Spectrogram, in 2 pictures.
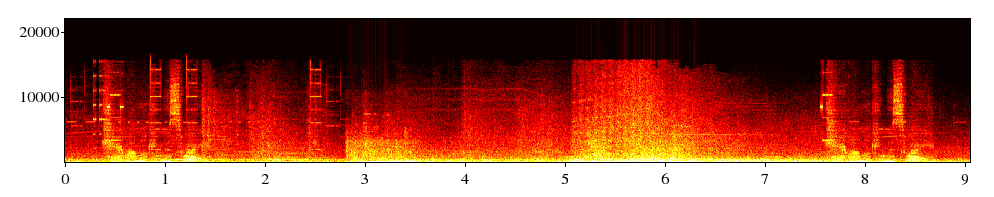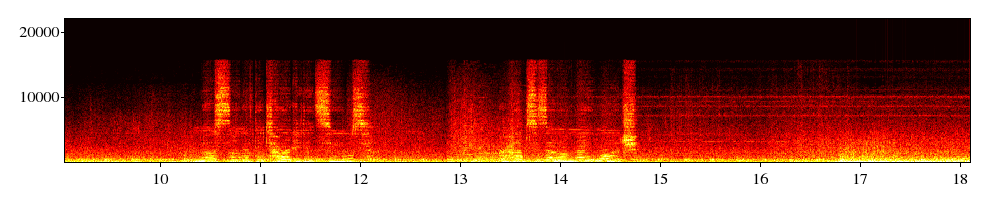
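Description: Jet thrusters roar in loud bursts.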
